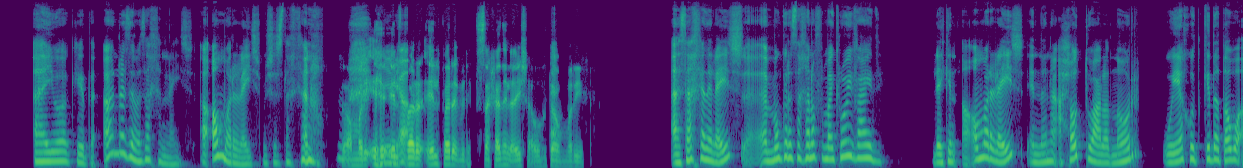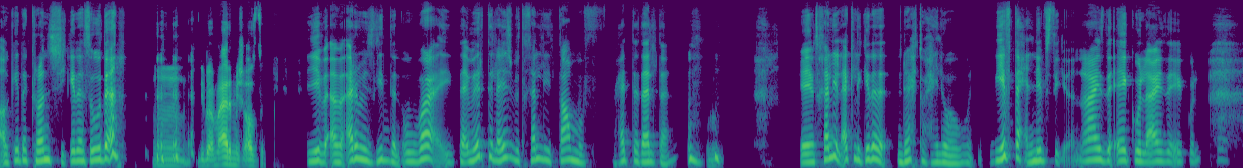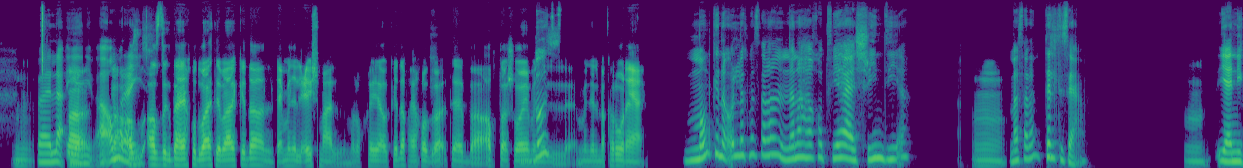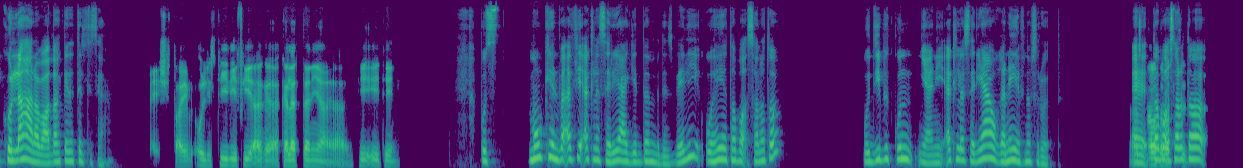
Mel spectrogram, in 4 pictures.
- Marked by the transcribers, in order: laugh; laughing while speaking: "إيه"; laughing while speaking: "أو تقمّريه؟"; in English: "كرانشي"; giggle; laugh
- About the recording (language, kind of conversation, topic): Arabic, podcast, إزاي بتجهّز وجبة بسيطة بسرعة لما تكون مستعجل؟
